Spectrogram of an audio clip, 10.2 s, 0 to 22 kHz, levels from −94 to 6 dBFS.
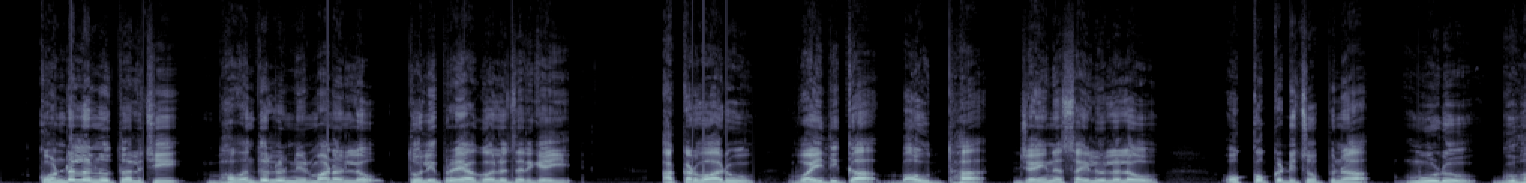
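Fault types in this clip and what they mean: Periodic USB or driver dropouts: something on the host stalls the USB bus or audio driver at a fixed interval, and each stall drops a few milliseconds of the speech outright, with the gap closed up rather than filled with silence. Here the losses recur every 2.0 s from about 4.61 s to 8.59 s, roughly three in all, and each one sounds as a short, regular tick or skip within the speech.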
